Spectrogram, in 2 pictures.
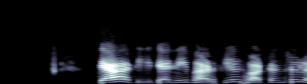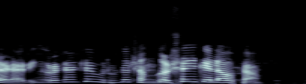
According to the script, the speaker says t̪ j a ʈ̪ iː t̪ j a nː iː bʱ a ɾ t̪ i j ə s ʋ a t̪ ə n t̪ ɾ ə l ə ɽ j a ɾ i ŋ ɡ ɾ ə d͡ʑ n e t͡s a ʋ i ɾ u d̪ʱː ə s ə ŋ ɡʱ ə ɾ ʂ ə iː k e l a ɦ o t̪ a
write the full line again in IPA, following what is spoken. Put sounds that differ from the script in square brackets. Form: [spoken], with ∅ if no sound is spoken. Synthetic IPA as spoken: t̪ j a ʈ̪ iː t̪ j a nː iː bʱ a ɾ t̪ i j ə s ʋ a t̪ ə n t̪ ɾ ə l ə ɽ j a ɾ i ŋ ɡ ɾ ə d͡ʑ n [a] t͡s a ʋ i ɾ u d̪ʱː ə s ə ŋ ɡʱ ə ɾ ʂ ə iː k e l a ɦ o t̪ a

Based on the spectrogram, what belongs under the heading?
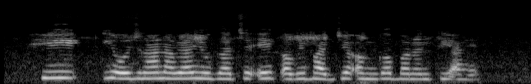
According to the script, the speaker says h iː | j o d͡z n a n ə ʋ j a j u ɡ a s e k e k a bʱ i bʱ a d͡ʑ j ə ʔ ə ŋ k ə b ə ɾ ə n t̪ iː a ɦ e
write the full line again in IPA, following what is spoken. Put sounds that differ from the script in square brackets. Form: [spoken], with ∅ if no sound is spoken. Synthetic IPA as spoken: h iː | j o d͡z n a n ə ʋ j a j u ɡ a [t͡s] e [ʔ] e k [ə] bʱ i bʱ a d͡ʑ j ə ʔ ə ŋ [ɡ] ə b ə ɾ ə n t̪ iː a ɦ e

